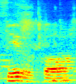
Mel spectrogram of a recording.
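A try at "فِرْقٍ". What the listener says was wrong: Sedikit lagi. Firqoh. Nggak panjang pokoknya. Firqoh.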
